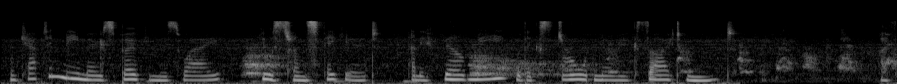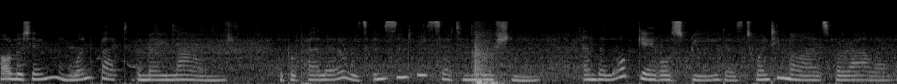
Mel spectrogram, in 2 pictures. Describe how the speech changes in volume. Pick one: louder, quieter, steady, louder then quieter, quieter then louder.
steady.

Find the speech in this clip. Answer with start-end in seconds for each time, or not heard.
0.0-7.4, 8.8-17.9.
